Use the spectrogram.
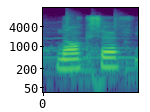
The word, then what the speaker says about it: Noxeth: Noxeth, yes, that's how you pronounce* his name, and Solarius.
